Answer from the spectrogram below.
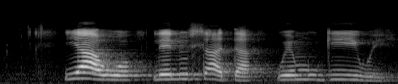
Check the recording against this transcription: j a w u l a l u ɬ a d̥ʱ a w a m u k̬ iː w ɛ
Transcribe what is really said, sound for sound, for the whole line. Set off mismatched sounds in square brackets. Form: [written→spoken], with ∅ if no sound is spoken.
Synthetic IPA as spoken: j a w [u→ɔ] l [a→e] l u ɬ a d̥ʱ a w [a→e] m u k̬ iː w ɛ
